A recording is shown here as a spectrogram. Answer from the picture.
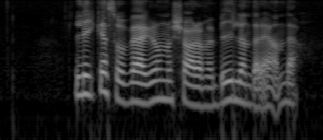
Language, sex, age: Swedish, female, 26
